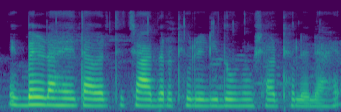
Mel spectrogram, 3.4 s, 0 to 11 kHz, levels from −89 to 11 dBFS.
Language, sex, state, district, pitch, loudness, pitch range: Marathi, female, Maharashtra, Solapur, 190 Hz, -19 LUFS, 190-205 Hz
